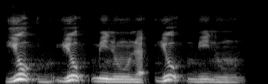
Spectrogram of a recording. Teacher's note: یہ جو ہے یا واو جو ہے نہیں پڑھی جائے گی بلکہ حمزہ ہے، حمزہ پڑھا جائے گا اور یہ پر پیش ہے اور آگے حمزہ ہے، تو یہ واو پہ یہ جزم کی آواز ہوگی۔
